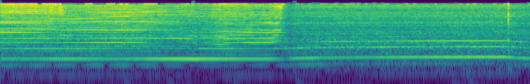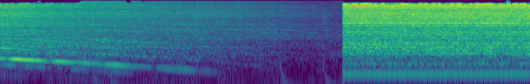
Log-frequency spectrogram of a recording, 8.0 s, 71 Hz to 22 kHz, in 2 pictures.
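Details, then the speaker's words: DeWalt 13-inch planer after installing a Grizzly spiral/helical cutterhead: smooth, even cutterhead hum with no chatter, easing down as the board clears, far quieter than before; the dust-blower motor is now the loudest sound; normal cut. "Probably gonna cut in some side by side so you can hear it, but to my ear it sounds way quieter. The loudest thing now is the freaking motor blowing out all the dust out of there."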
